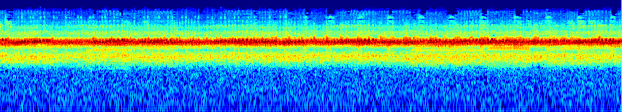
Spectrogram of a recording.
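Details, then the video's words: A pond in northeast Kansas in spring, where a dense full chorus of spring peepers sounds: countless high, piercing peeps blend into a continuous shrill ringing. "Spring Peepers.avi"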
